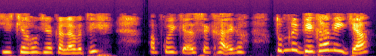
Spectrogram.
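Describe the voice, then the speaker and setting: A woman acts out a thrifty, self-satisfied daughter-in-law from a comic cartoon story. She is animated and eager to please. The recording is very dry and slightly dull. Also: high voice, a little fast, dry recording, pitched above the performer's own voice. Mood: shocked.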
